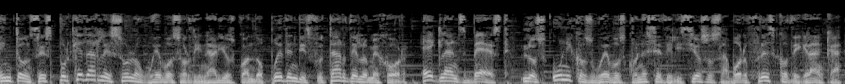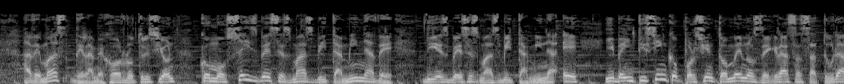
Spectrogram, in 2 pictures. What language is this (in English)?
Spanish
